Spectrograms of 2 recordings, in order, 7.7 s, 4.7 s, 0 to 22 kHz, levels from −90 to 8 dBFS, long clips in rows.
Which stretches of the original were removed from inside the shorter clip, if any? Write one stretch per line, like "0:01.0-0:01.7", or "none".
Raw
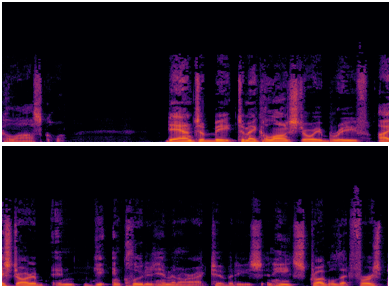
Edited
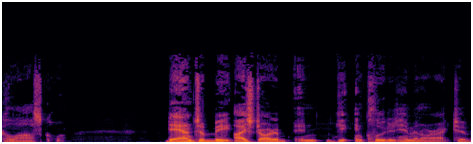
0:02.3-0:03.7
